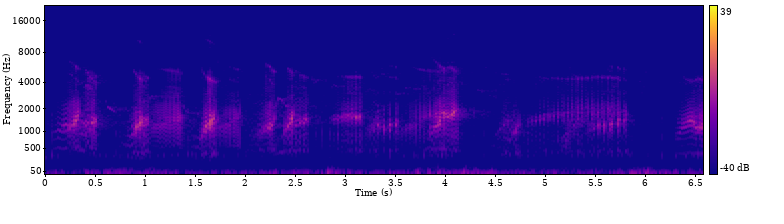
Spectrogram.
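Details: Loud, rhythmic frog chorus from a wild pond deep in a forest, recorded on an iPhone 14 Pro with a Shure MV88+: continuous overlapping croaks, harsh and pulsing, one caller after another with barely a pause.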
